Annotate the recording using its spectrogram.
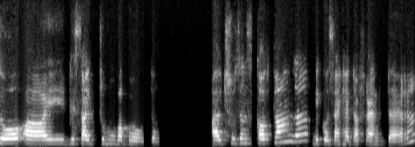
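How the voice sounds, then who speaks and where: A woman with a fairly high pitch speaks very slowly with an Italian accent. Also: ordinary pitch variation. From Italy. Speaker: podcast guest. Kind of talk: interview. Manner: halting.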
